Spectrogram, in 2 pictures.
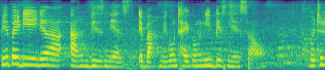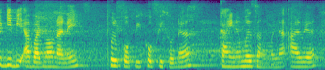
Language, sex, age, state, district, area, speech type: Bodo, female, 18-30, Assam, Chirang, urban, spontaneous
